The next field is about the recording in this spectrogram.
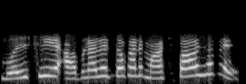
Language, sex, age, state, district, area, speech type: Bengali, female, 30-45, West Bengal, Purba Medinipur, rural, conversation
